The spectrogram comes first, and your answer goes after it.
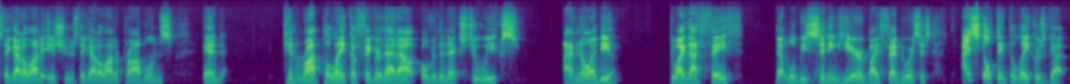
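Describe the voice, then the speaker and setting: A man's voice: mid-range voice, fairly bright tone, no room sound. A male sports show host talks straight through an opinion monologue, hammering his points with repeated phrases. His voice sits in a middle register. The sound is close and dry, with no room around it. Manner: emphatic, repetitive rhetorical phrasing. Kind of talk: casual sports commentary monologue.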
